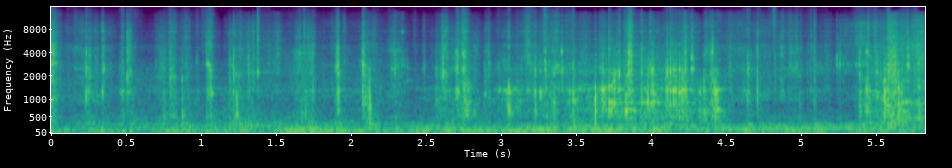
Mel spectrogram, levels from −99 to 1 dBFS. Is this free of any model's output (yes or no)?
no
